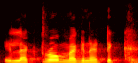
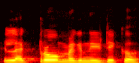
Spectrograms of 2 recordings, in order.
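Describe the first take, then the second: First: इलेक्ट्रोमैग्नेटिक with short e, 'NET-ik'; short vowel before the final tik of इलेक्ट्रोमैग्नेटिक; correct pronunciation. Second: इलेक्ट्रोमैग्नेटिक with 'nee-tik' at the end; long ee in इलेक्ट्रोमैग्नेटिक; former mispronunciation. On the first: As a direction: say इलेक्ट्रोमैग्नेटिक as electro-mag-NET-ik. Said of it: "इसकी pronunciation correct है". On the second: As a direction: say इलेक्ट्रोमैग्नेटिक as electro-mag-NEE-tik. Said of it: "पहले मैं भी ऐसे बोलता था". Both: Shown as a demonstration.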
